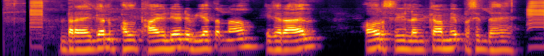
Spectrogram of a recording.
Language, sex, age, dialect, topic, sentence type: Hindi, male, 25-30, Awadhi Bundeli, agriculture, statement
